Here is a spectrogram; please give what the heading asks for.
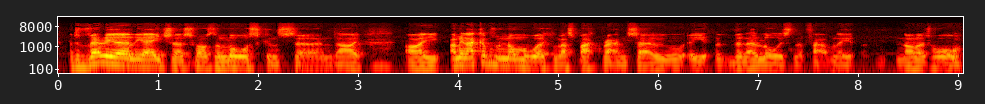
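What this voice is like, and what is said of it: Wolverhampton accent. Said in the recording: “I'm from Wolverhampton. You probably can hear the accent come out every now and then ... That's my natural accent”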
